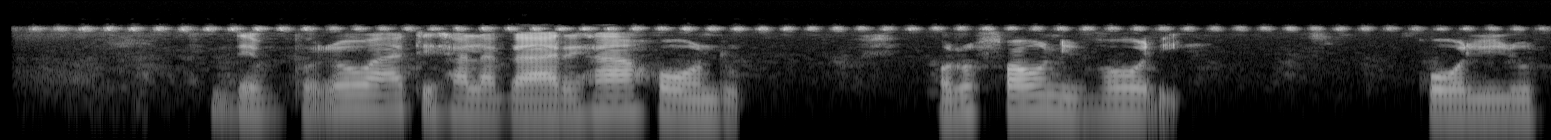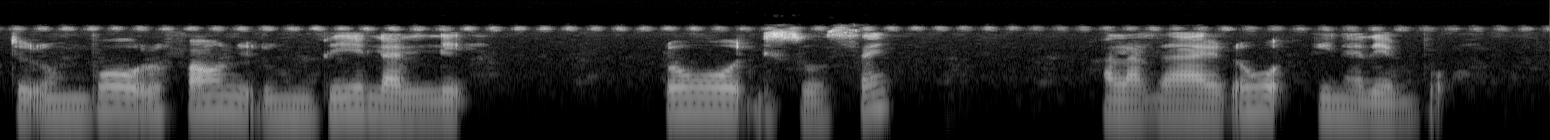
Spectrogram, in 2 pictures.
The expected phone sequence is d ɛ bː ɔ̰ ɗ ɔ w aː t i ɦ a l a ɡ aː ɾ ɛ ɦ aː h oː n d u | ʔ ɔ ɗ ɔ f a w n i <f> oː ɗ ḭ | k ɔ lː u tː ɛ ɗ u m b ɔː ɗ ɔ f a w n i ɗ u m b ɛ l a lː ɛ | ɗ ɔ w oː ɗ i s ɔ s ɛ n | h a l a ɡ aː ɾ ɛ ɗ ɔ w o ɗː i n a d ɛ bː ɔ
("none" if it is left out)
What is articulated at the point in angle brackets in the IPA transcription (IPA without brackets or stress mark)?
v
